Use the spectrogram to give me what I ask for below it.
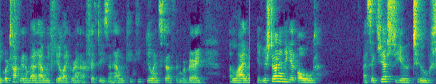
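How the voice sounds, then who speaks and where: Lady in her 70s, earnest rambly pep talk, low raspy fry in her voice. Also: roomy sound. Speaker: vlogger. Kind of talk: casual motivational talk to camera.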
